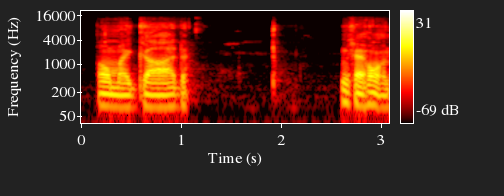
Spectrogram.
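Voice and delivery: talking while chewing. Reacting to a joke mid-bite: chewing while talking. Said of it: "you caught me chewing right now".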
